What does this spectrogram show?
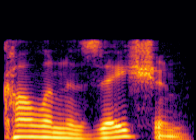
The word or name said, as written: colonization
